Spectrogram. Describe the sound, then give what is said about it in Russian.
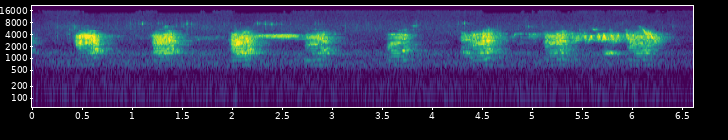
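A series of bean goose calls, about eight short honking bursts in an irregular rhythm, moderately loud over a soft background hiss with no voices. “А это, между прочим, уже гуменник.”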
